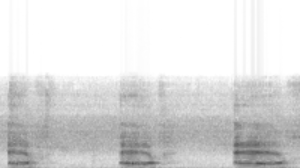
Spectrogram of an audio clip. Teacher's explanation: in French R, we use the back of our throat.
